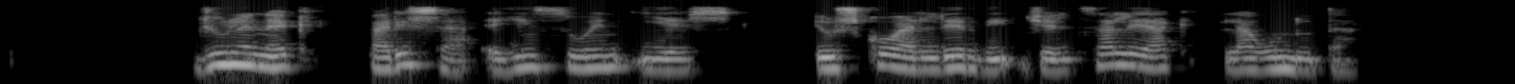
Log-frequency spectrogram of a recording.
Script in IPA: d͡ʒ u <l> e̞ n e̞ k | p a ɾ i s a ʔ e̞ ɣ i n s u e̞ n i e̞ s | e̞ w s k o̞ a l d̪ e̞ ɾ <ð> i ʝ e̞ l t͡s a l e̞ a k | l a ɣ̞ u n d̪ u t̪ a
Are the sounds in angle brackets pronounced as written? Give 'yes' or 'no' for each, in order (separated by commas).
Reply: yes, yes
